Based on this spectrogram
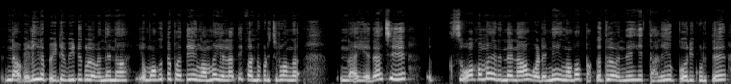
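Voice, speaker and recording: Loving young husband voiced by a man, Tamil accent, quick, dark, close dry mic, romantic audio drama. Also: sits high, fairly even intonation, dry recording. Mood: tender. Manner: intimate, heartfelt, rapid talk. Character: grieving young husband Veera, loving and tender.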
